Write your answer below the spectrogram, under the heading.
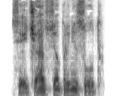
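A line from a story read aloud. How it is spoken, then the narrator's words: Pleased deep bass. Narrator (Russian): довольным голосом пробасил здоровяк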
